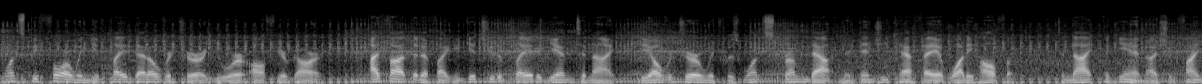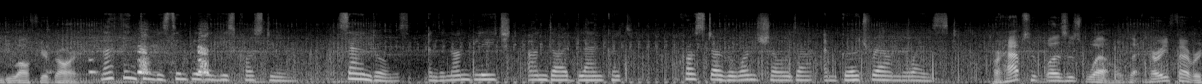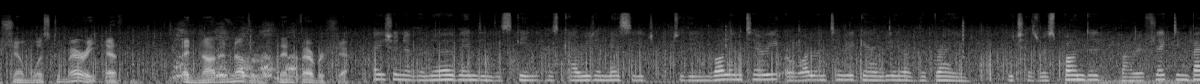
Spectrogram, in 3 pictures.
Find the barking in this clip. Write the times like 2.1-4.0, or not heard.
12.7-14.2, 25.7-27.2.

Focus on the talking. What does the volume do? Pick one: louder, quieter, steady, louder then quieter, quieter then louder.
steady.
